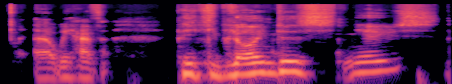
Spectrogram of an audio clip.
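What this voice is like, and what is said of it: Bad put-on Birmingham accent. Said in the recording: “That was a really bad impression of Peaky Blinders, the the the, the, the Birmingham accent.”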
